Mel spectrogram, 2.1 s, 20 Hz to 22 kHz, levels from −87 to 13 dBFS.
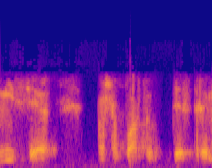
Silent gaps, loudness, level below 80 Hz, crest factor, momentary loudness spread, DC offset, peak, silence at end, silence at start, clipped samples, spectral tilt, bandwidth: none; -15 LUFS; -52 dBFS; 14 dB; 7 LU; under 0.1%; 0 dBFS; 0 s; 0 s; under 0.1%; -6 dB/octave; 5.4 kHz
